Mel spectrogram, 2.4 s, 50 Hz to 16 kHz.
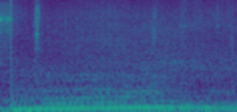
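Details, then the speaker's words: Scion FR-S running rough while driving, before the ignition coil replacement, later setting misfire code P0302 and a flashing check engine light: engine drones under throttle with a faintly broken, stumbling note; cylinder misfire from a failed ignition coil. "the way it's driving the way the engine's running right now is so bad that i'm sure that i'm going to get a code"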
